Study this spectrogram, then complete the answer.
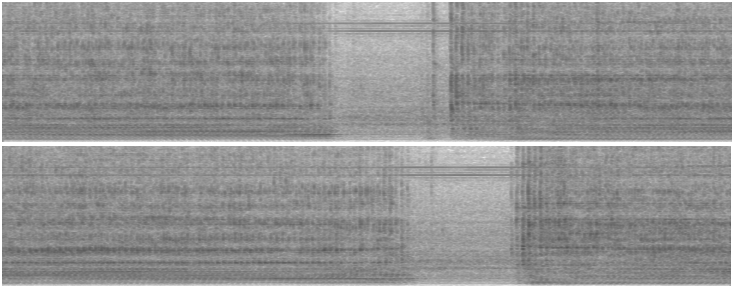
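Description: A chisel scrapes and cuts into spinning wood.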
